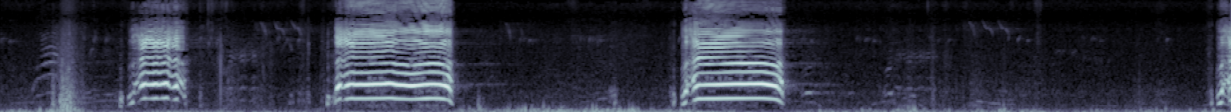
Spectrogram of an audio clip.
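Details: Goat screaming loudly: long, harsh, strained bleats of about one second each, three loud cries with quiet pauses between, plus one more starting at the very end.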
